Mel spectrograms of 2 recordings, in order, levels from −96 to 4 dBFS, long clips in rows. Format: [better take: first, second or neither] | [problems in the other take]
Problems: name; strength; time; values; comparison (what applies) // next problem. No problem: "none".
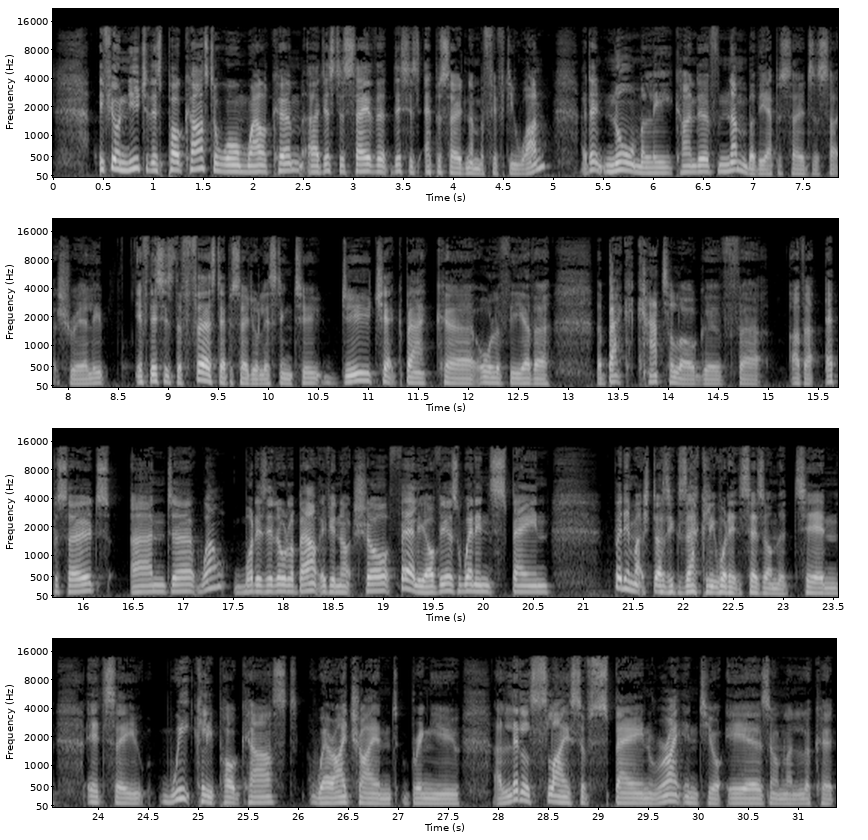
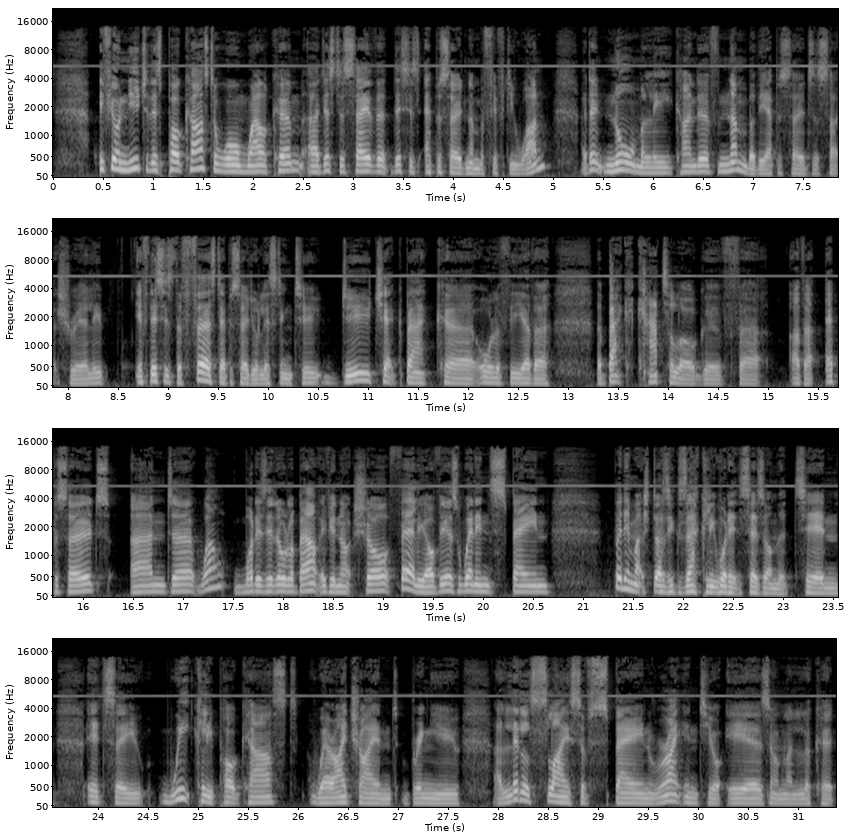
first | high-pitched whine; faint; throughout; 5.5 kHz, 20 dB below the speech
